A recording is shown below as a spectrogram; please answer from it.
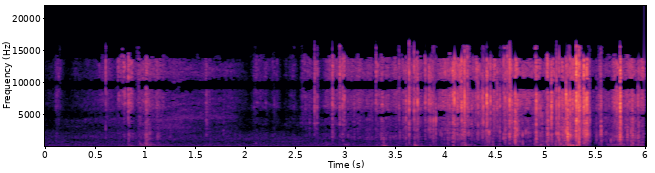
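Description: Papers and a large mailing envelope being handled and rummaged through: irregular rustling and crinkling that starts faint, turns busier about three seconds in, and is loudest about five seconds in.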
